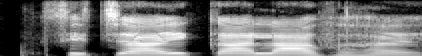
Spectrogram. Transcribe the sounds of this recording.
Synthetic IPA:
sət͡ʃaːikalaːbʱɦɛ

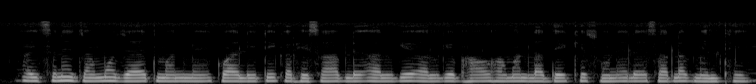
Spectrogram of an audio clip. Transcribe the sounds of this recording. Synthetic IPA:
əɪsned͡ʒəmːod͡ʒaːɪt̪mənmẽkwaːlɪʈikɐɾɦɪsaːbleɐlɡeɐlɡebʱaːwɦɐmənlad̪eːkʰːesʊnelesəɾləɡmɪlt̪ʰeː

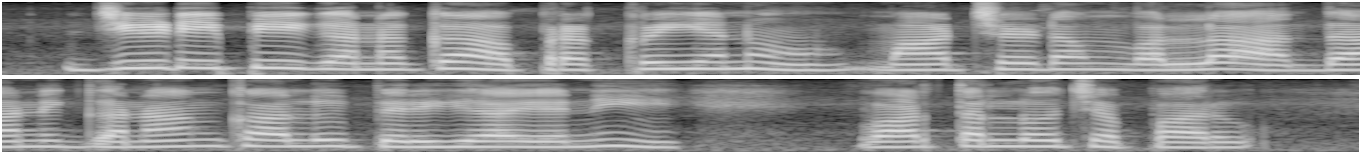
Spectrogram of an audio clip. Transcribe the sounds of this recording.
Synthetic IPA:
d͡ʒiːɽiːpiːɡɐnɐkɐpɾɐkɾijɐnumaːɾt͡ʃɐjɐɽɐmʋɐlːɐd̪aːniɡɐnaːŋkaːlupe̞ɾiɡaːjɐni | ʋaːɾt̪ɐlːo̞ːt͡ʃɛpːaːɾu

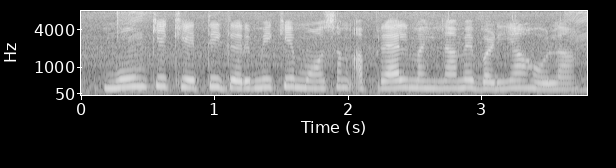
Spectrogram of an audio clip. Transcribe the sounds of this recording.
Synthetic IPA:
mũːŋkekʰeːt̪iɡɐɾmikemɔːsəmʔɐ̰pɾɛːlmɐɦinamẽbɐɽ̤ijãɦoːlãː

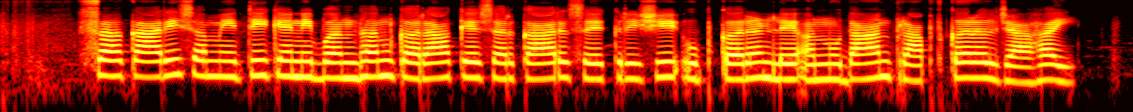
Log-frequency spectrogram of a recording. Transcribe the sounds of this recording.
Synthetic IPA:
səɦkaɾisəmit̪ikenibənd̪ʱənkəɾakesəɾkaːɾsekɾɪʃiʔupkəɾəɽleʔənud̪anpɾaːpt̪kəɾəld͡ʒaɦəj

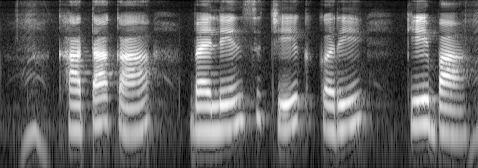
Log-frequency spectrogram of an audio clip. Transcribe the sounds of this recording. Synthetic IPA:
kʰaːt̪aka | bɛːlẽnst͡ʃeːkːəɾe | kebaː

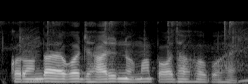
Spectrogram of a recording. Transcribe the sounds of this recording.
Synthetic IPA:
kɔɾõːnd̪aeːɡod͡ʒɦaːɾinomãpɔːd̪ʱaɦoːboɦɛː

